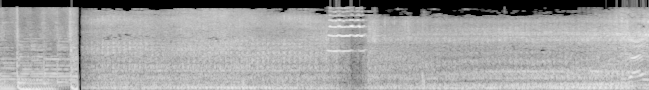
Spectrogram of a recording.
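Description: Background music cuts off under a second in, giving way to road traffic noise. A short, high-pitched beep, like a vehicle horn, sounds about three seconds in.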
